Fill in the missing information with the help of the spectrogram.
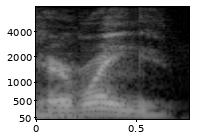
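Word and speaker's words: Hwoarang: That's how you pronounce it, Harang.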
